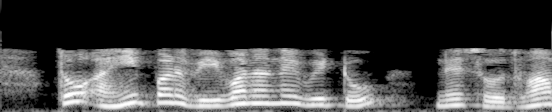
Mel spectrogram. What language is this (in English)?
Gujarati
